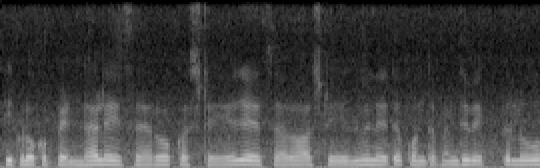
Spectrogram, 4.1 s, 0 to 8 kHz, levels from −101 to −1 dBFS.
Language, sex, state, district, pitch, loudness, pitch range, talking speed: Telugu, female, Andhra Pradesh, Guntur, 190 Hz, -32 LUFS, 185-205 Hz, 205 wpm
